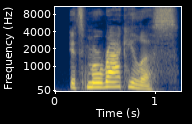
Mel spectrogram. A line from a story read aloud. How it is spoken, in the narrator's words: cried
